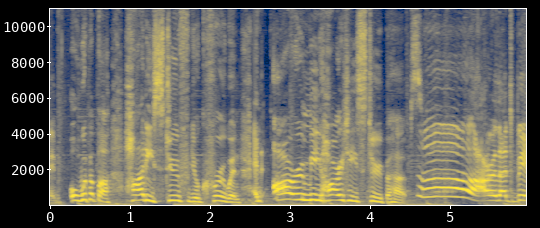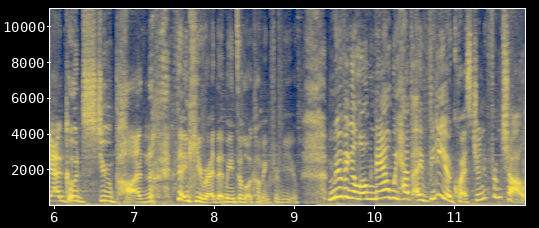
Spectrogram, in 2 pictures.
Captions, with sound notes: Or whip up a hearty stew for your crew. An "Arrrgh, me hearties" stew, perhaps. (PIRATE VOICE) Arrrgh! That be a good stew pun. Thank you, Rad. That means a lot coming from you. Moving along now, we have a video question from Charlie.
